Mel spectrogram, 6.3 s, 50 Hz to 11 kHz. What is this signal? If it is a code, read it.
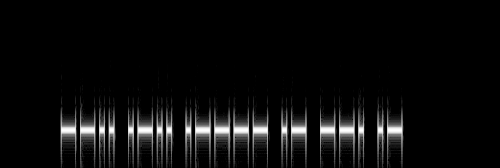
Morse code, heard as a keyed tone, about 21 wpm, 700 Hz. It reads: ZL1AGA
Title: DXCC-100 Call Signs - 6 Characters - Repeated 3x - 20wpm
